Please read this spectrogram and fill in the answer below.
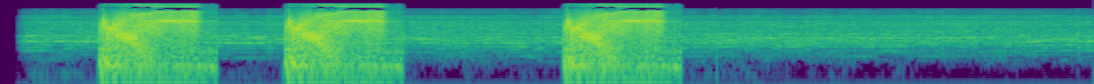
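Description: Three loud whoosh-like sound effects, each a little under a second long with a falling sweep, spaced about a second and a half to two seconds apart, over quiet background music.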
